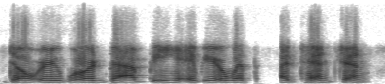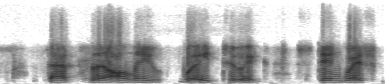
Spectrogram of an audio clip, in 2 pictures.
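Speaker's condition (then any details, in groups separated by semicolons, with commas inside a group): ALS; voice affected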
